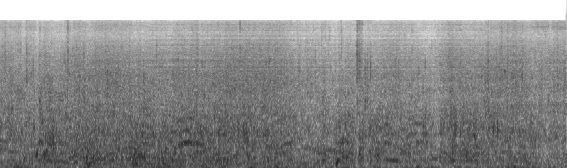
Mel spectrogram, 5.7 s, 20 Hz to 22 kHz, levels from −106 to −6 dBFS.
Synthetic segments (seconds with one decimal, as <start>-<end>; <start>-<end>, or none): 1.5-4.9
